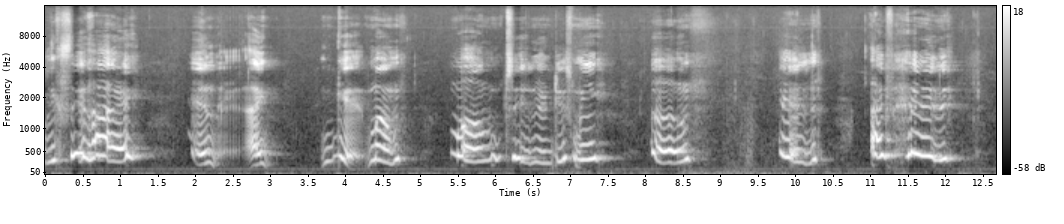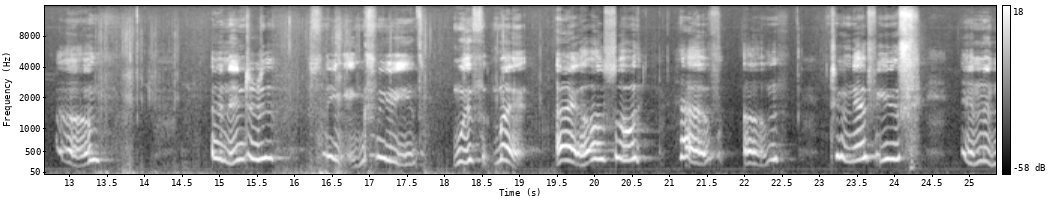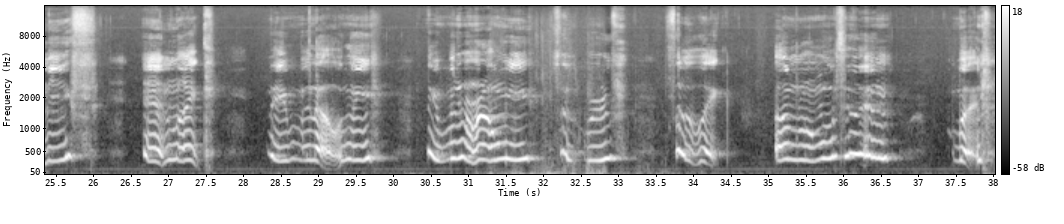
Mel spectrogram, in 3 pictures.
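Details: 30-year-old woman with GMFCS Level 4 cerebral palsy, quadriplegia with an athetoid component, using a power wheelchair; dysarthria (athetoid cerebral palsy).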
